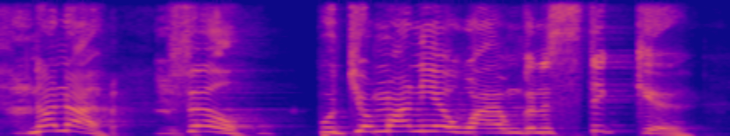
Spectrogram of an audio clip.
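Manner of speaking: aggressive South African accent. Acting out a South African refusing to let Phil pay, aggressive South African accent. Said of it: "and with this accent, it's like".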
